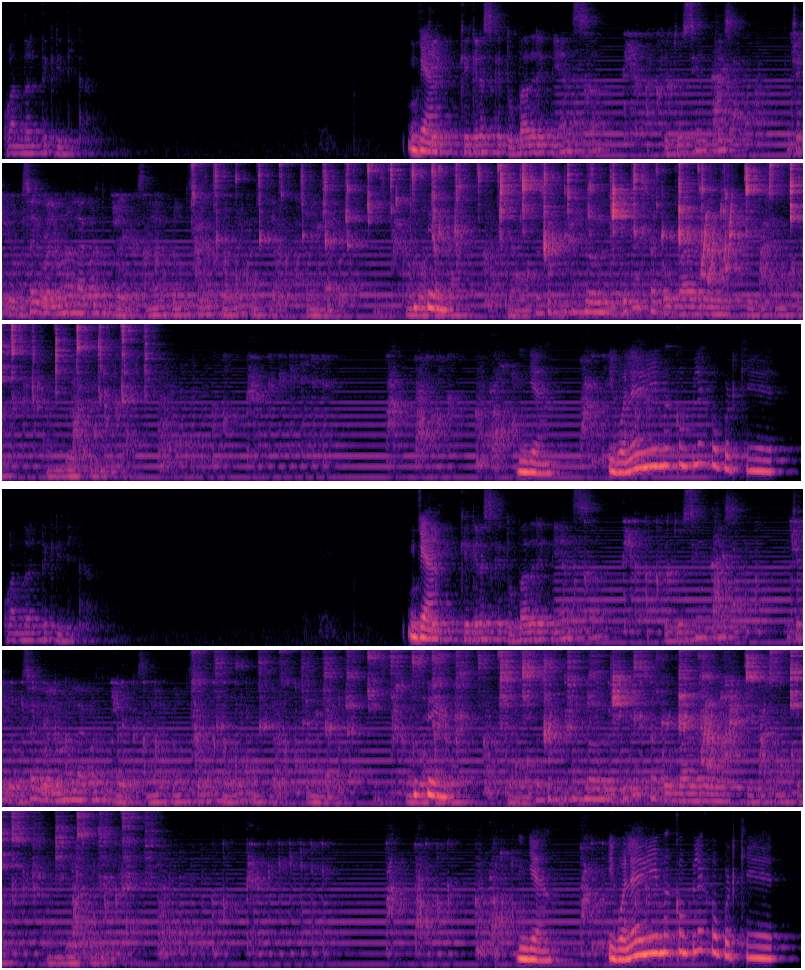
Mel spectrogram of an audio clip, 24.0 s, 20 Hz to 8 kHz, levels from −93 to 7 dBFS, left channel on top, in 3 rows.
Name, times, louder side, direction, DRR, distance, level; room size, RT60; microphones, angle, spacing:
voice 1, 0.0-0.9 4.1-6.0 6.6-7.3 7.8-12.6 13.0-17.3, equal, 15° left, 0 dB, 1.7 m, -44 dB
voice 2, 4.1-4.4 12.3-12.5 21.2-21.5 22.1-23.7, right 3 dB, 30° right, 10 dB, 0.3 m, -29 dB
sound 1, 5.5-23.1, right 1 dB, 70° right, 2.8 m, -50 dB
Drip, 9.9-17.5, left 6 dB, 55° left, 1.5 m, -37 dB
11.5 x 4.3 x 6.8 m, 0.86 s
head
